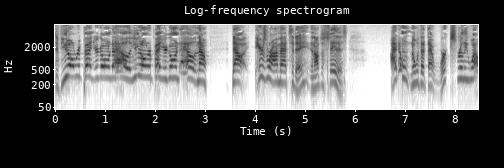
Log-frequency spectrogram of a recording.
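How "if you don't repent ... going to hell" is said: mock, high, full-throated yell at the top of the lungs. Retelling a street preacher on a corner: imitating a man yelling. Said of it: "yelling at the top of his lungs".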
